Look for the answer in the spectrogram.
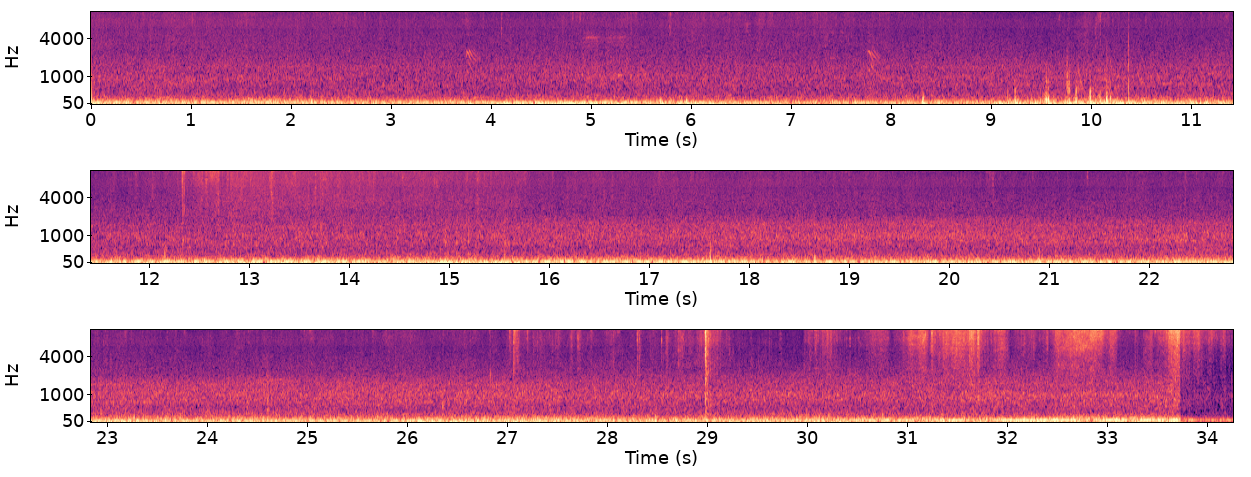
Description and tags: recording of swamp space during the night
night, silence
